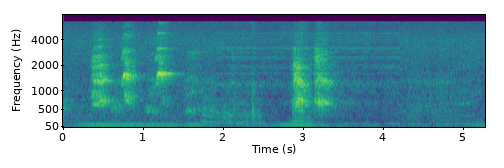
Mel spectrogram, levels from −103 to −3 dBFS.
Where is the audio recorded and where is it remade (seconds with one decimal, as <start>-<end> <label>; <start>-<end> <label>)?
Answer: 0.0-1.9 recorded; 1.9-4.2 remade; 4.2-5.3 recorded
